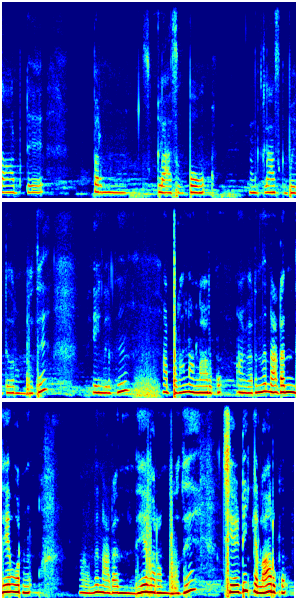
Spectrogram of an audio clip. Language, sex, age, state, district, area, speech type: Tamil, female, 45-60, Tamil Nadu, Perambalur, rural, spontaneous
